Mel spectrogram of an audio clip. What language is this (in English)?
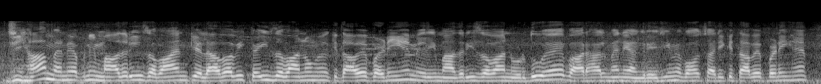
Urdu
